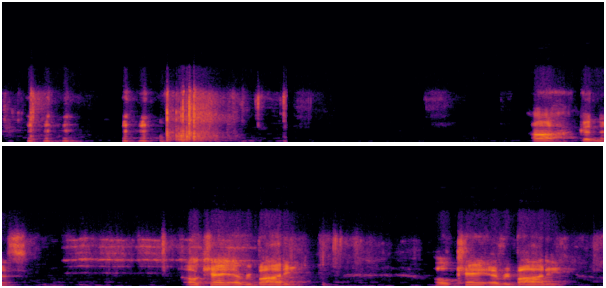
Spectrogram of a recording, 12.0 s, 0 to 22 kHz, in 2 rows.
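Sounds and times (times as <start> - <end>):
person's voice over a call: 7.9 - 9.2, 10.4 - 11.8.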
